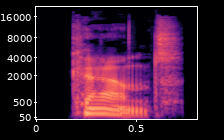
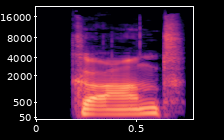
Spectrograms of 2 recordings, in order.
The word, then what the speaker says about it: can't: Тебе надо сделать звук «а» более плоским. Ты, считай, не живешь по-настоящему, пока не научился произносить гласные по-американски. Скажи «can't». – «Can't». – «Нет, can't». Будто козел заблеял.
